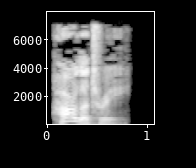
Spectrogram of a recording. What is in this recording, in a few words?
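"harlotry", British English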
